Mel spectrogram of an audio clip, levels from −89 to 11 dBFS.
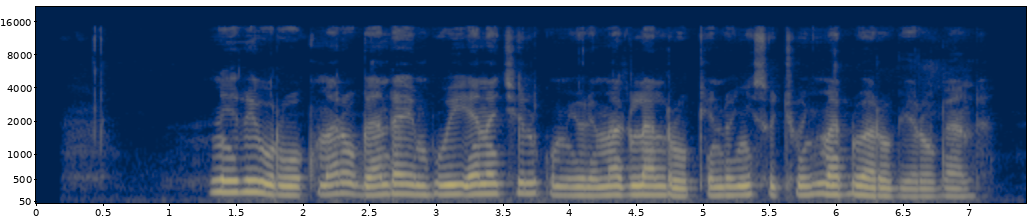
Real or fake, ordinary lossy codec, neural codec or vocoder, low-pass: real; AAC, 96 kbps; none; 14.4 kHz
